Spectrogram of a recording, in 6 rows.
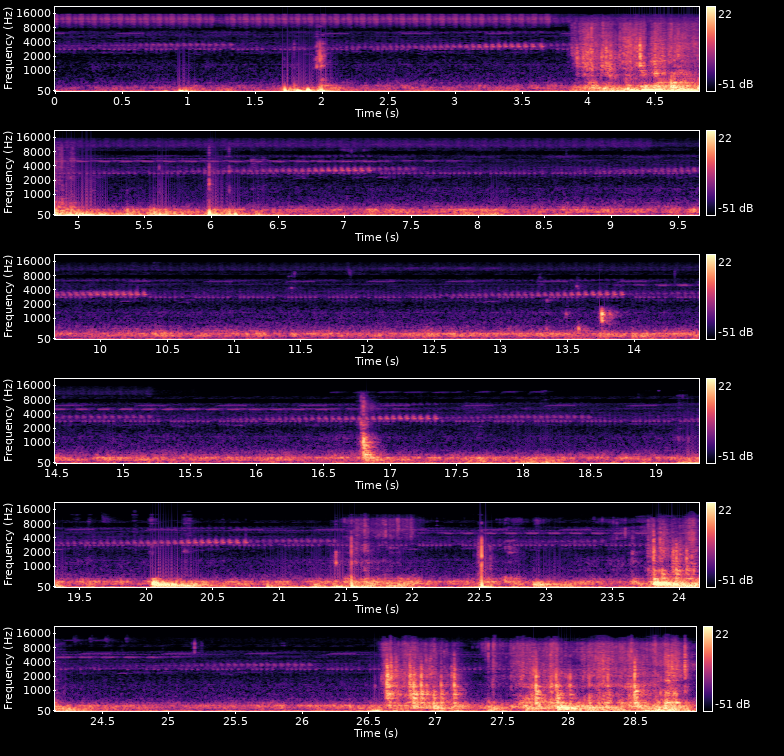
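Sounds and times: buzzing insect calls: 0.0 - 28.9
low thump: 20.0 - 20.7.

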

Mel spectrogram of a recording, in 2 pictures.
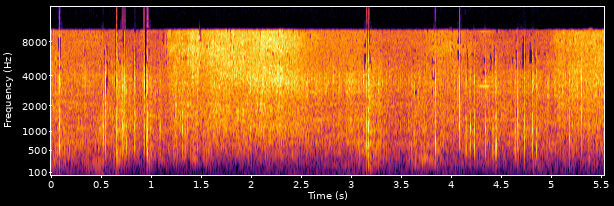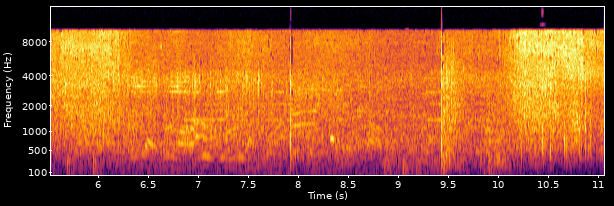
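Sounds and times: fireworks crackling: 0.0 - 11.0
firework bang: 3.1 - 6.1, 9.4 - 11.0.

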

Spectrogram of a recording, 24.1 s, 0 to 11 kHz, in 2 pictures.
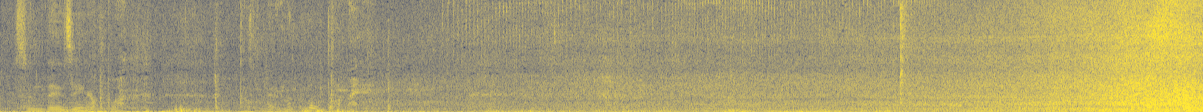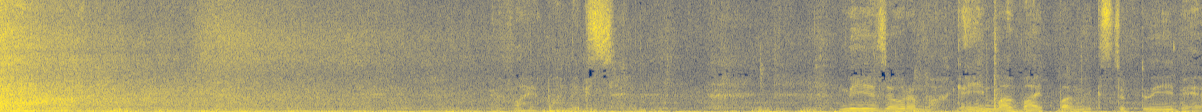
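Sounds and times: low traffic hum: 0.0 - 24.0
vehicle passing: 3.2 - 17.2.

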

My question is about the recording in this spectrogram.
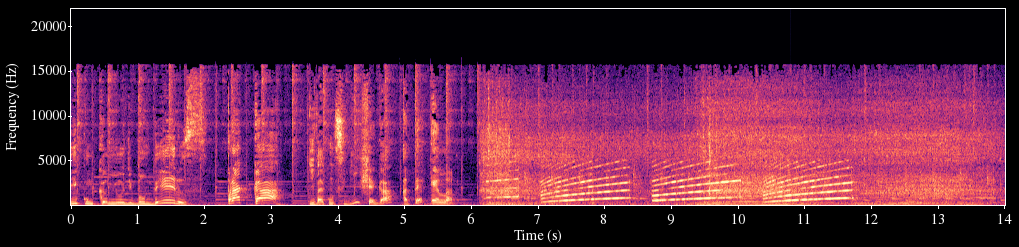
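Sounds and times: fire engine siren wailing: 6.1 - 13.1.

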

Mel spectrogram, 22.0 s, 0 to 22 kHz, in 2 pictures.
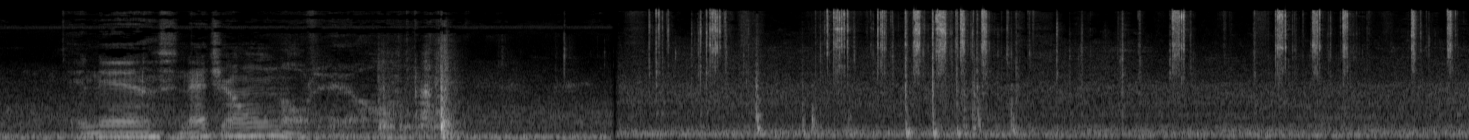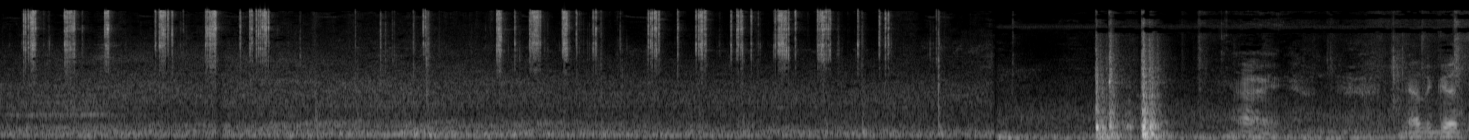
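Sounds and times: socket ratchet clicking: 4.8 - 18.2.

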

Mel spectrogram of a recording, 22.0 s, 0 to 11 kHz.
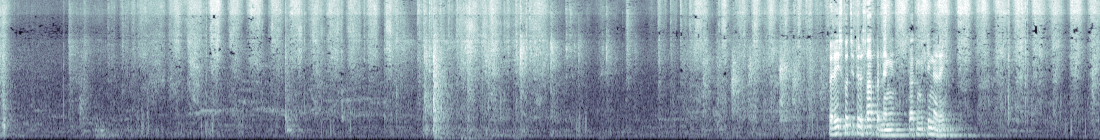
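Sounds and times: paintbrush scratching on steel: 2.7 - 8.0, 13.8 - 22.0.

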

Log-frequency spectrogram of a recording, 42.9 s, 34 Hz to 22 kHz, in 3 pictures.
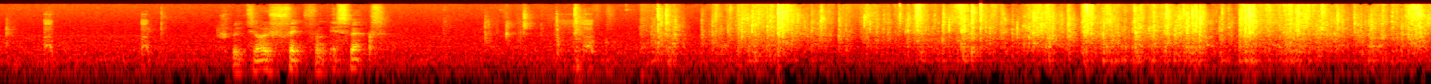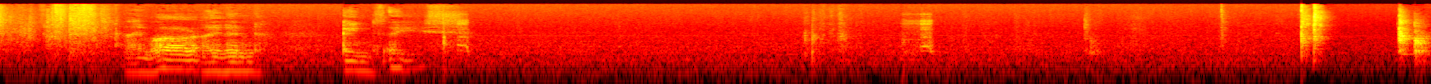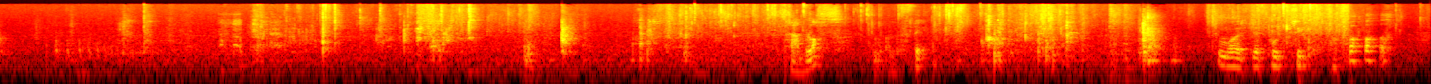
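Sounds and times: packing paper crackling: 4.9 - 15.6, 30.8 - 34.0, 35.0 - 39.9, 40.6 - 42.9.

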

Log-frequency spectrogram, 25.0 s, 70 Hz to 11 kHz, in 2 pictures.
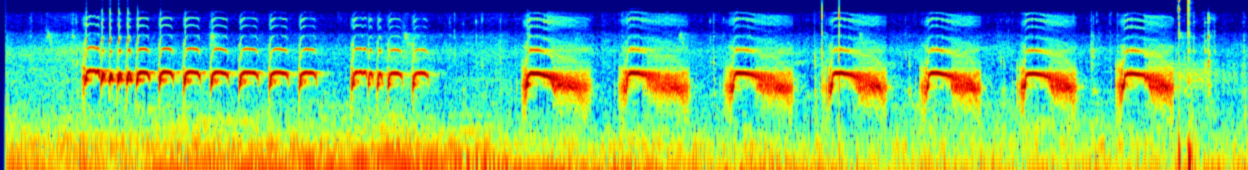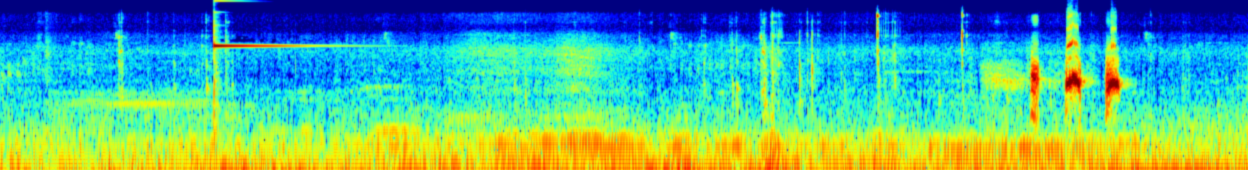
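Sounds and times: dove cooing: 5.2 - 11.8, 22.8 - 23.8
sharp click: 11.8 - 12.2
high ringing chime: 14.6 - 16.8.

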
